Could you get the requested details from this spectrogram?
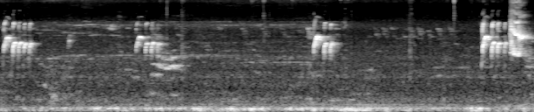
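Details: Canary song used to draw out young, still-learning canaries: brief sharp high chirp clusters about every two seconds, ending in a denser burst of high notes, with a constant low background hum.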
